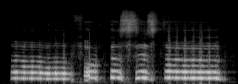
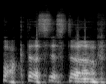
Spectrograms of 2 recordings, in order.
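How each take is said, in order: First: High, loud, stretched rebel yell; hammed-up high shout. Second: Said in the usual way. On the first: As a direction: yell it up high, slow and defiant.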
